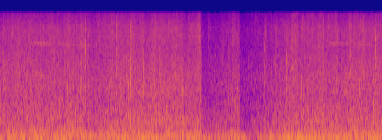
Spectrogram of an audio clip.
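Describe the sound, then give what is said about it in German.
Steady, dense hiss of rain falling, a continuous wash of patter at even loudness with a brief slight dip midway, and no voices present. “Da sage ich, das kann jetzt aber nicht sein, weil ich merke hier doch ganz deutlich, dass es regnet.”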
